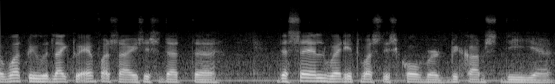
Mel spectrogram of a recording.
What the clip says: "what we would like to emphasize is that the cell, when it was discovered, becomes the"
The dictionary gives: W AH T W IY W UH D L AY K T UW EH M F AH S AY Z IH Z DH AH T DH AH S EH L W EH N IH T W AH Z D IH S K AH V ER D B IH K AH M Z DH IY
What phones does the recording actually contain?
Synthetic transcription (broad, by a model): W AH T W IY W UH D L AY K T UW EH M F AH S AY S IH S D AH T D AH S EH L W EH N IH T W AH S D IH S K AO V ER D B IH K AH M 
